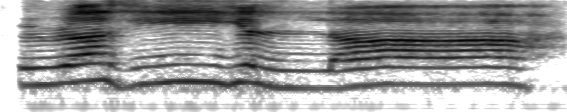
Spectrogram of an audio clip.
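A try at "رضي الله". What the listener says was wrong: So as opposed to the Z sound, this is a thick letter and it's pronounced D. D. Try not to say the dui is D. D.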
